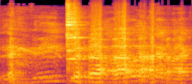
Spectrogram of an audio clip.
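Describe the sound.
Glasses clink together in a toast, a sharp bright chime that rings on briefly, with chuckling voices before and around it.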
